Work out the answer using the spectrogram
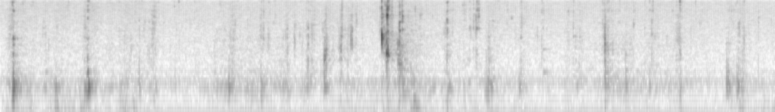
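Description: A mouthful of Kyrgyz edible clay being chewed: soft crunches and mouth clicks, with one sharper crunch about three seconds in. The fatty clay turns to a creamy, butter-like mass as it is chewed.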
